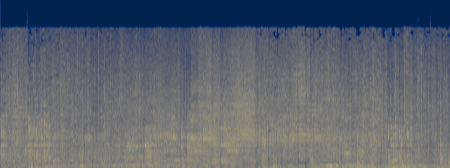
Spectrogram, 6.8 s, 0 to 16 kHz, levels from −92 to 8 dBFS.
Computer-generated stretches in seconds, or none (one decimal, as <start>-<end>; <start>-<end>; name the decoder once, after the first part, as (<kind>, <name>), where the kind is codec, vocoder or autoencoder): 1.7-3.8 (autoencoder, DAC-VAE)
